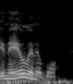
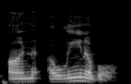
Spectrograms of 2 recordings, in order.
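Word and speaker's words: unalienable: are certain uh most people say inalienable. And I have for 25 years or more I say unalenable. Breaking it down 1828 uh uh what do you say the the dashes for the phonic pronunciation unalenable because these were rights that were you couldn't put a lean on them.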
